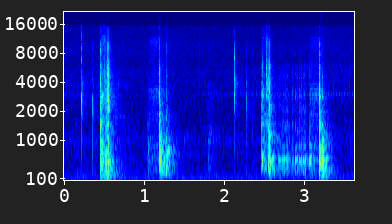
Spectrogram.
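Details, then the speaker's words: 2003 Honda Civic EX rear door lock actuator before replacement. Quick thunks as the lock cycles, then a short gritty buzz at the end of the unlock stroke. Worn actuator gears that will get worse. "Yeah, you can hear it on the unlock that the gears are going bad on this one. And they'll get worse and worse."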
